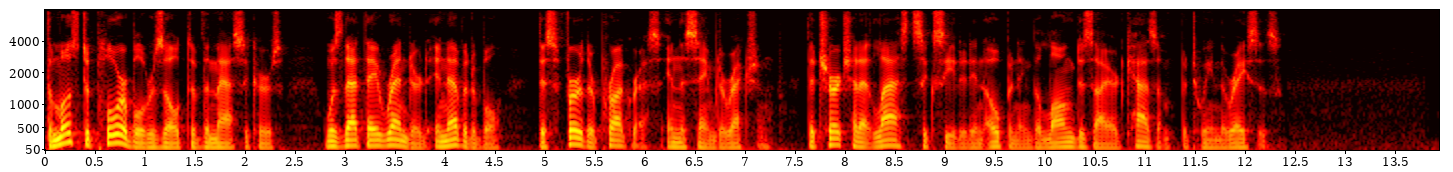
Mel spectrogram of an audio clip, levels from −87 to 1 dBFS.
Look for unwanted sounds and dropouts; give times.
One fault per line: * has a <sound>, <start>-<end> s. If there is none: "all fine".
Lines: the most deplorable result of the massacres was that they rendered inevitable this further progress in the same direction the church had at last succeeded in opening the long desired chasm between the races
all fine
